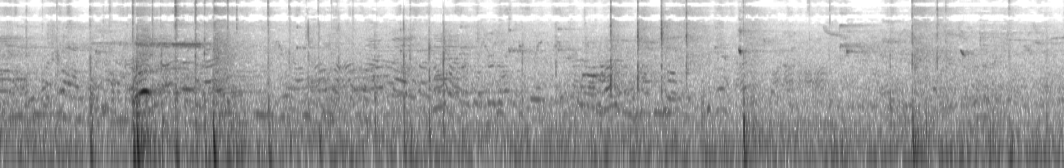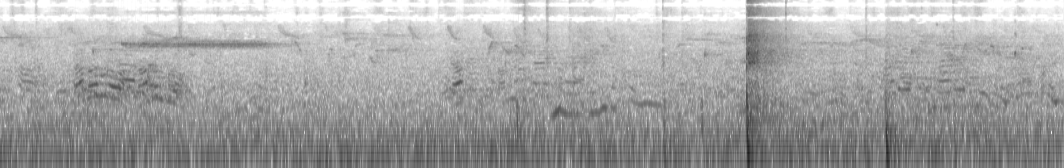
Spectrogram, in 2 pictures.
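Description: Young women chat and call out nearby.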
